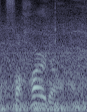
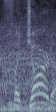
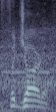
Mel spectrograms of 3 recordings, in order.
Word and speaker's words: Fajardo: Now, many would pronounce his last name Fajardo. He pronounces it Fajardo. And he said he does that because as a youngster, everybody mispronounced it. And he said, I'm just going with Fajardo.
